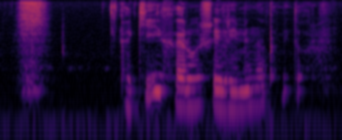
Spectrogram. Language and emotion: Russian, sad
